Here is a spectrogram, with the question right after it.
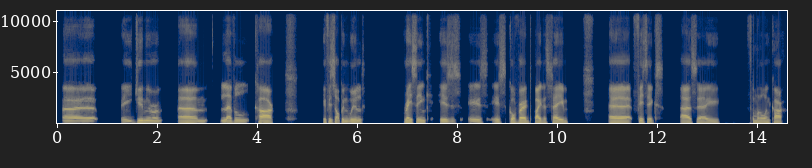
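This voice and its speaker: A Spanish-accented man speaks in a smooth, resonant voice that stays fairly flat and even. He answers slowly and thoughtfully, pausing often. The sound is close and dry, with no room echo. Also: medium pitch. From southern Spain. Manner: measured, thoughtful, with many hesitations. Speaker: aerodynamics engineer, guest. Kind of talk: interview answers.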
